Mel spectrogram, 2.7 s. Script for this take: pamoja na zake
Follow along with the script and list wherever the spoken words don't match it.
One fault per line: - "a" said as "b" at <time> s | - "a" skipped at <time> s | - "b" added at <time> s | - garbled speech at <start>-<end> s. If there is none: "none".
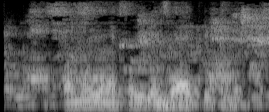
- "faida" added at 1.2 s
